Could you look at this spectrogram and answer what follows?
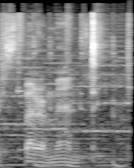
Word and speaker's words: Experiment: Only the stress is on a different syllable, das Experiment.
